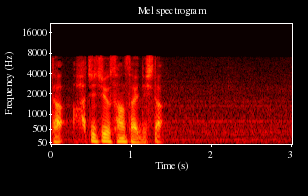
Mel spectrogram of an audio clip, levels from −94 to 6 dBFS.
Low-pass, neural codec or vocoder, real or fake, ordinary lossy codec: 7.2 kHz; none; real; none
